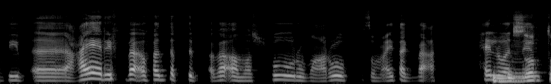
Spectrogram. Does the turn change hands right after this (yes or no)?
yes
